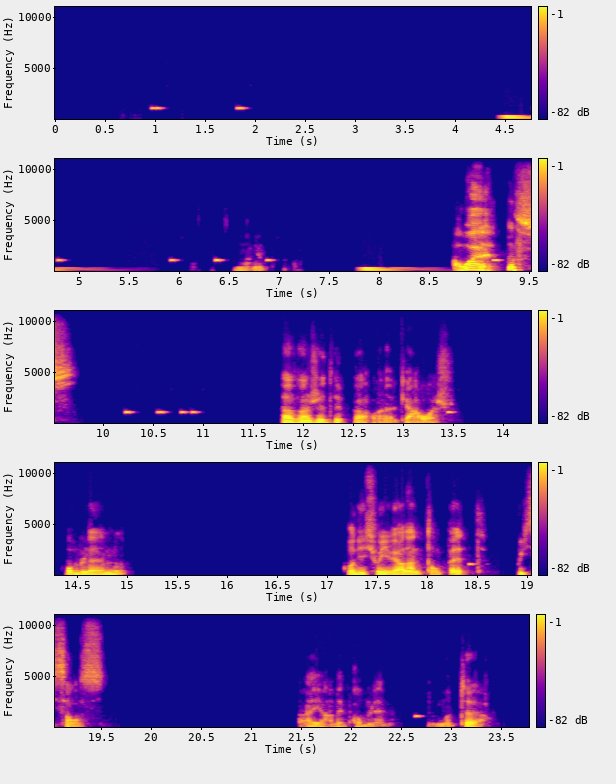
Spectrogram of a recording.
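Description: Short soft electronic beeps sound as menu options change.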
